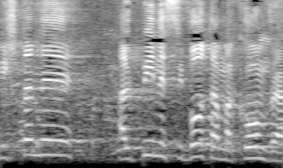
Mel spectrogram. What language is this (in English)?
Hebrew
